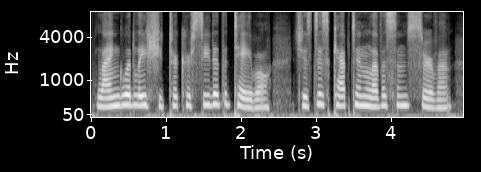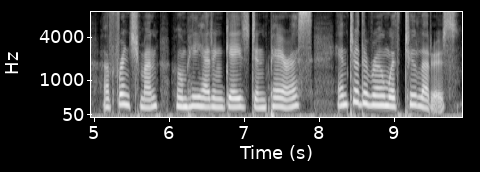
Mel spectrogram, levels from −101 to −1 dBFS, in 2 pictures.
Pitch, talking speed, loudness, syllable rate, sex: 220 Hz, 165 wpm, -17 LUFS, 4.8 syllables/s, female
